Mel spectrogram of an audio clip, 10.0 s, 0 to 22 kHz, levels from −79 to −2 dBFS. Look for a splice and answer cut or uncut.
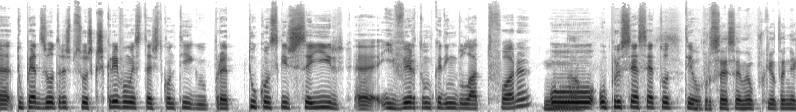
cut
